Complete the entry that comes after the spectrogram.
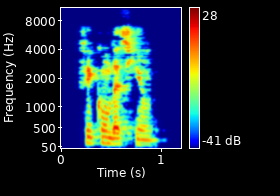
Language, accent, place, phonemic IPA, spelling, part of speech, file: French, France, Lyon, /fe.kɔ̃.da.sjɔ̃/, fécondation, noun, LL-Q150 (fra)-fécondation.wav
- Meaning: 1. fertilisation 2. impregnation 3. insemination 4. pollinisation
